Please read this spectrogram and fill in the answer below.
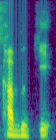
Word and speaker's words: Kabuki: Kabuki clothes? Kabuki.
